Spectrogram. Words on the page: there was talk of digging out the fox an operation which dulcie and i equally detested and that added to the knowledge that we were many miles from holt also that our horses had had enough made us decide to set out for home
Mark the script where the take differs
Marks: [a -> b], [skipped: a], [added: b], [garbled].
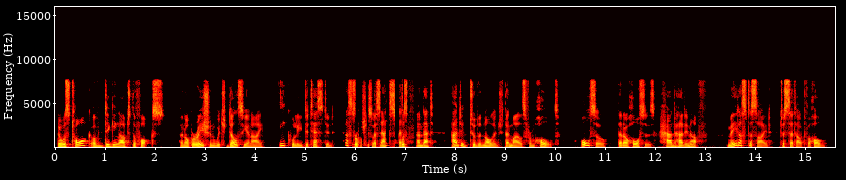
there was talk of digging out the fox an operation which dulcie and i equally detested [garbled] and that added to the knowledge that [skipped: we were many] miles from holt also that our horses had had enough made us decide to set out for home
